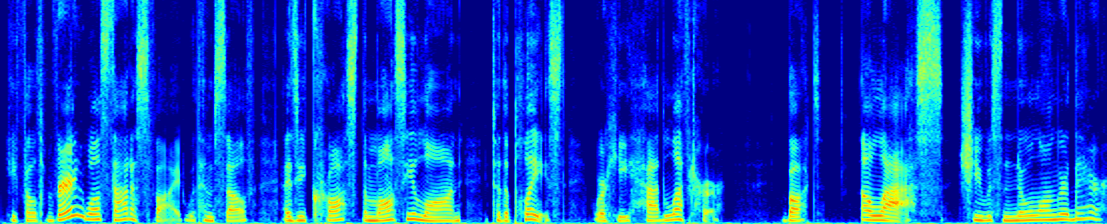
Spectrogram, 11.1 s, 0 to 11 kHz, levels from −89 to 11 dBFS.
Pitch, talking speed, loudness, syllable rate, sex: 220 Hz, 150 wpm, -20 LUFS, 4.3 syllables/s, female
